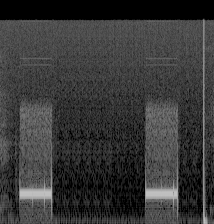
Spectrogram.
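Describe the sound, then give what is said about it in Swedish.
Two steady ringback tones, each lasting under a second with a long pause between, signal an outgoing phone call to a waiting guest, followed by a sharp click as the line connects. “Vi börjar direkt med England och då ringer vi upp vår gäst som jag vet sitter redo och väntar på det här telefonsamtalet.”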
